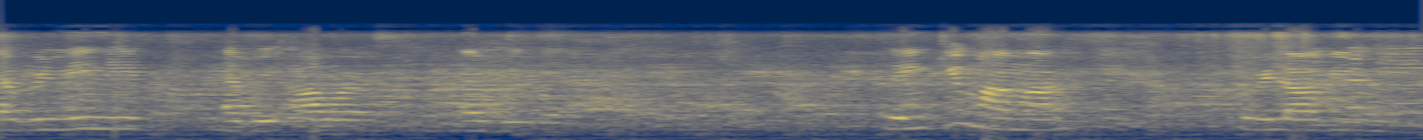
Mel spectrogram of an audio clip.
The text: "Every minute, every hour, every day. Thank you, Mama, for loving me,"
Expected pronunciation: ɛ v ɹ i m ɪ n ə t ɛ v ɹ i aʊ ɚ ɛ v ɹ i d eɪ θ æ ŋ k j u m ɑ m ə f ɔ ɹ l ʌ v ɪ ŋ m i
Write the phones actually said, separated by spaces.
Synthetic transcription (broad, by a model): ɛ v ɹ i m ɪ n ə t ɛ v ɹ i aʊ ɚ ɛ v ɹ i d eɪ t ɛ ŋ k j u m ɑ m ə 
